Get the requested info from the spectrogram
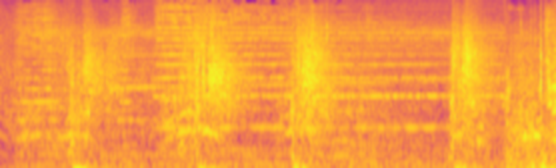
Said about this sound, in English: So when she thinks of what a punch sounds like, it's like this very over the top thud that you'd see in, you know, serials, or it kind of reminds me of something you'd hear in like a Indiana Jones movie.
